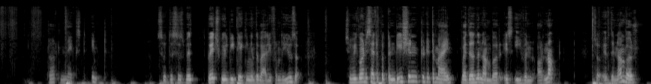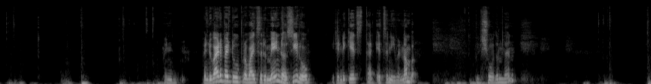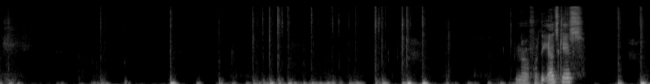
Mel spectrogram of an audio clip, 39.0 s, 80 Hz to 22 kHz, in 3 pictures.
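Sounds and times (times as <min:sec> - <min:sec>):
computer keyboard keystrokes: 0:30.4 - 0:35.0, 0:38.4 - 0:39.0.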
